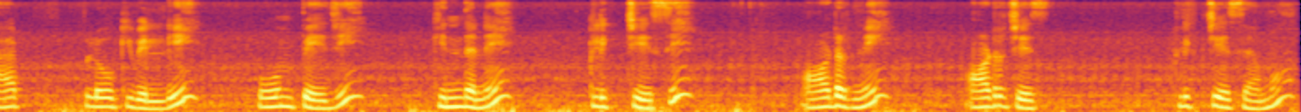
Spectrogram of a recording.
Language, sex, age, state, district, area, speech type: Telugu, female, 45-60, Telangana, Sangareddy, urban, spontaneous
